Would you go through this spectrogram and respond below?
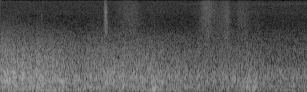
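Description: A storm in the video game Life is Strange: Double Exposure rolls with deep, continuous thunder, a heavy low rumble that swells slightly and holds steady for a few seconds without speech.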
